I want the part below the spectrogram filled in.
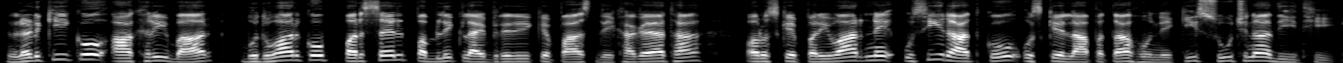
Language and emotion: Hindi, neutral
